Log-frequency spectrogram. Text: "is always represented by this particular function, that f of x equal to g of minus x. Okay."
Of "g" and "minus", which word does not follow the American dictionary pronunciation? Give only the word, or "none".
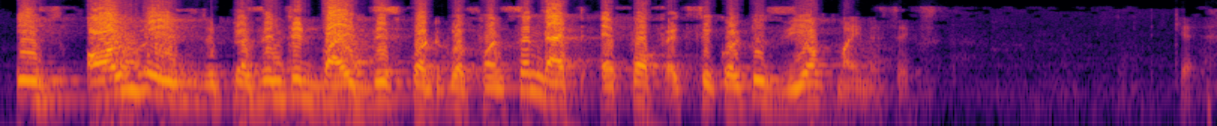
g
